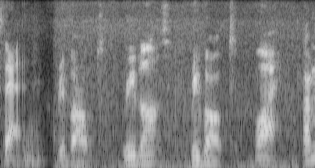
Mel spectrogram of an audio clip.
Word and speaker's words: Ribault: But a school district spokeswoman told me the principal is adamant it's Ree-beau.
